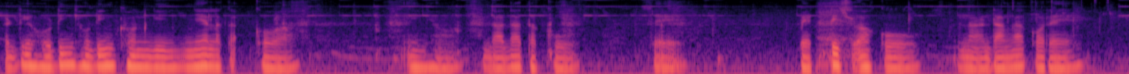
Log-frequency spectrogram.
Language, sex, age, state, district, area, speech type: Santali, male, 18-30, Jharkhand, Pakur, rural, spontaneous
